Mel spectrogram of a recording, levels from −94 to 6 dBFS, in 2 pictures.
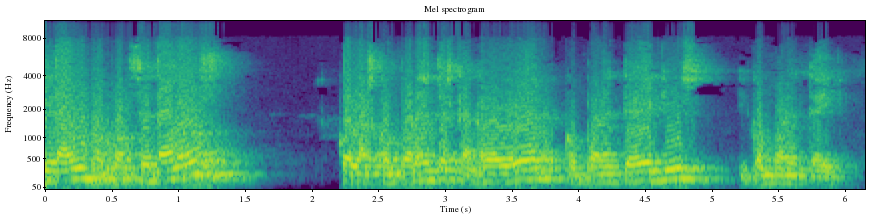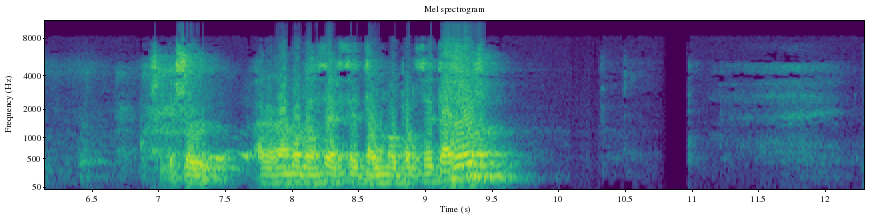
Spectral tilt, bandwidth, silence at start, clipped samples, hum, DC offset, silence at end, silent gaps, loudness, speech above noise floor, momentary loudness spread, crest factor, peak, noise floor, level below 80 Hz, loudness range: -5.5 dB/octave; 11 kHz; 0 s; 3%; none; under 0.1%; 2.6 s; none; -6 LUFS; 48 dB; 10 LU; 8 dB; 0 dBFS; -54 dBFS; -38 dBFS; 5 LU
